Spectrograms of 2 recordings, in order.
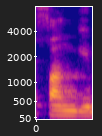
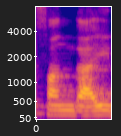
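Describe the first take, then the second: First: The word ends with an "ee" sound. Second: The word ends with an "eye" sound. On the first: The speaker calls it right. "हम इसे फंगी बोलते हैं" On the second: The speaker calls it wrong. "But हम इसे फंगाई नहीं बोलते"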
